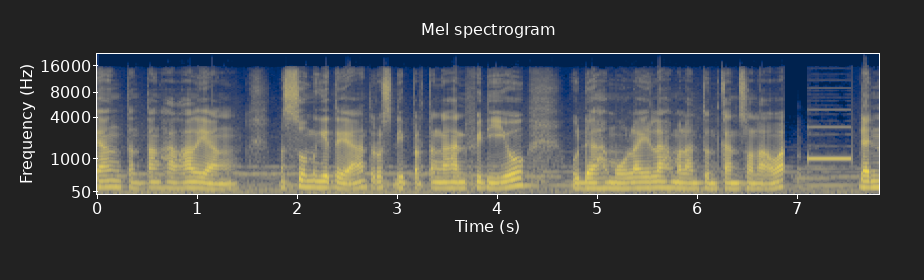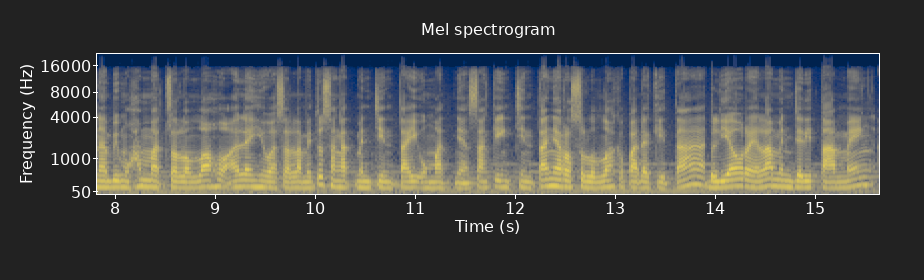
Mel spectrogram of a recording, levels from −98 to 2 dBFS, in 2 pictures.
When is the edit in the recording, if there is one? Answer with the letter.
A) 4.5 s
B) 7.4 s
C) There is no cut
B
